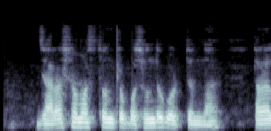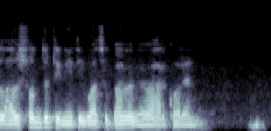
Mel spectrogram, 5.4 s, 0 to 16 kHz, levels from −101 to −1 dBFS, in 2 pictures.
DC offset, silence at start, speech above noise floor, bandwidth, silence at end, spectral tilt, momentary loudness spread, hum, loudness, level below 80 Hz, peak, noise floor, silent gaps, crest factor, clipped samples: under 0.1%; 0.35 s; 21 dB; 5.2 kHz; 0.1 s; -11 dB/octave; 11 LU; none; -15 LUFS; -54 dBFS; 0 dBFS; -35 dBFS; none; 14 dB; under 0.1%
